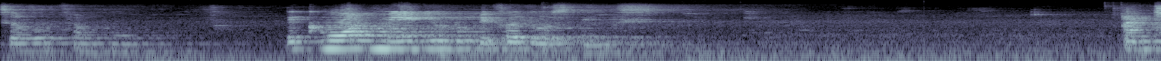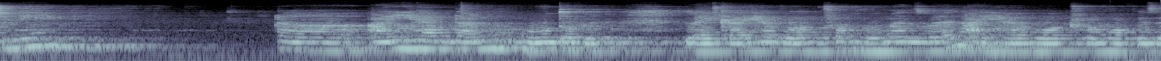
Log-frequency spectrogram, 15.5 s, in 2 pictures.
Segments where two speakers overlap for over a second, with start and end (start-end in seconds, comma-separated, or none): none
